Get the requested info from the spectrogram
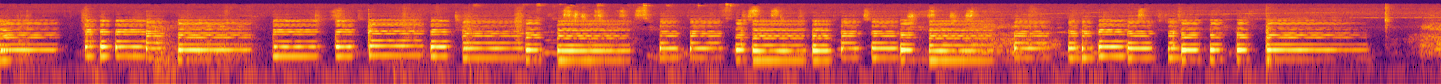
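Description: Small electronic keyboard playing a one-handed melody, a single note at a time with short gaps between notes. The tune stops about a second before the end.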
